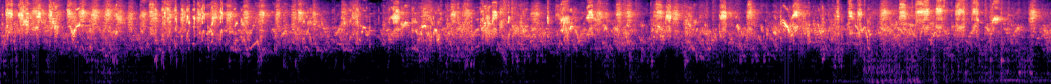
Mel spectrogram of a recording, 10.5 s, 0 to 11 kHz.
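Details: Budgerigar flock noise on the morning of October 2, 2023: harsh squawks and fast high chirps run continuously, with a soft low rumble near the end.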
